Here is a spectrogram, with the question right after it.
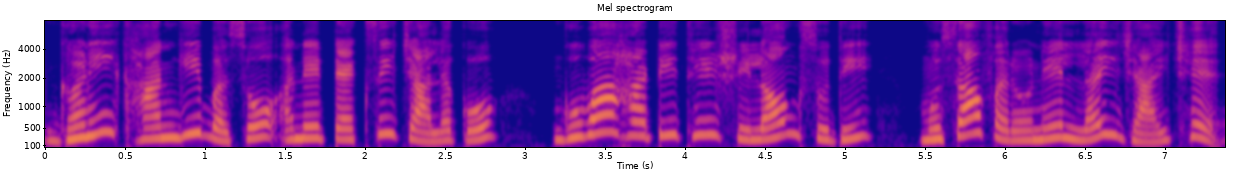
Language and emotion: Gujarati, neutral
